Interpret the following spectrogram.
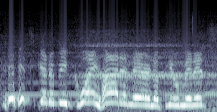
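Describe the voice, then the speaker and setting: An actor playing a sinister adult gentleman villain in a video game, falsely polite, taunting and cruel. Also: very high-pitched, fairly quick, narrow, tinny audio.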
